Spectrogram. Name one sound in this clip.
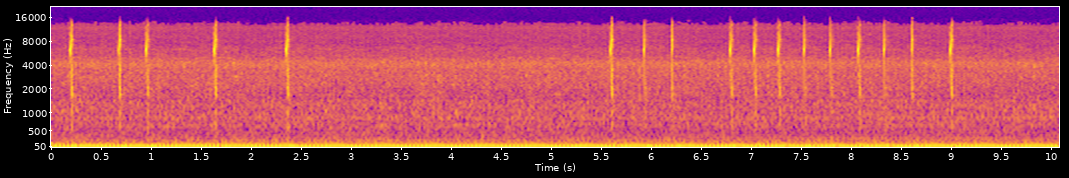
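Short soft clicks tick in quick bursts.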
